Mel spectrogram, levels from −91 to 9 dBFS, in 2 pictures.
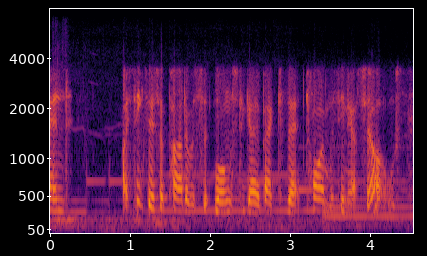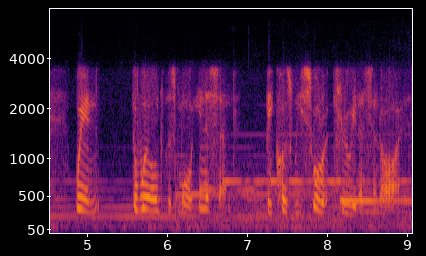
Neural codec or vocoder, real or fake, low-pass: none; real; 7.2 kHz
